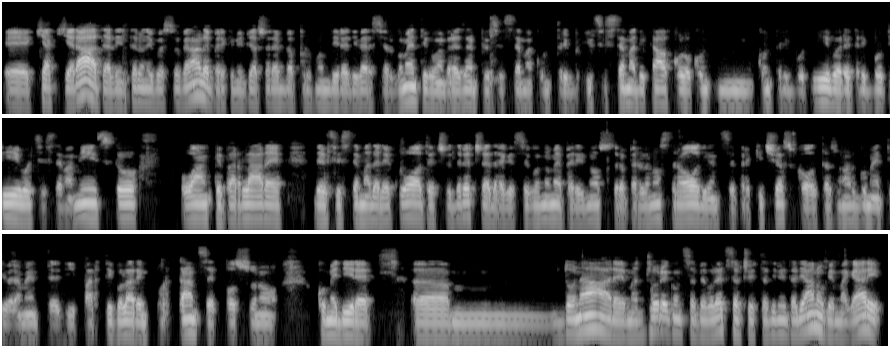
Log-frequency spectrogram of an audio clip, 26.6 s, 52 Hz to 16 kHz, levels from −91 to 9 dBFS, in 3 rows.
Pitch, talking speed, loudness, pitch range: 95 Hz, 160 wpm, -26 LUFS, 90-100 Hz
